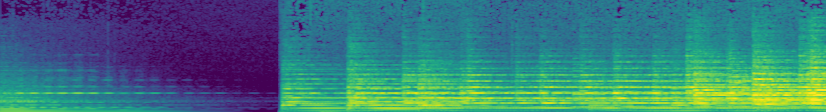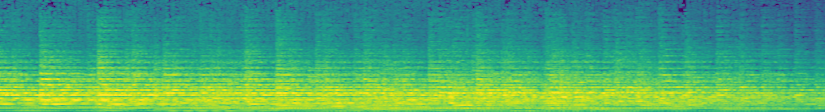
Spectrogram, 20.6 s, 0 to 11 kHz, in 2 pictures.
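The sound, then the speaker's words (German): All the church bells of Bern ring together to ring in a church festival, in a dense, overlapping clamor, a rich wash of tolling tones that swells and stays loud after a brief fading bell and a moment of silence. “vor 8 Uhr am Abend werden sämtliche Glocken das Kirchenfest «Himmlische Stadt» einläuten. Das bunte Durcheinander soll die Mehrstimmigkeit des Berner Kirchenlebens symbolisieren.”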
